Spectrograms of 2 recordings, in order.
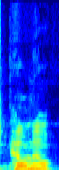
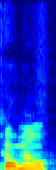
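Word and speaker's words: Pall Mall: because you could still do those and they pronounce it it is pill mill that bothers me it does but it's pillow mill they pronounce it pill mill that's what it is uh raider jna question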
